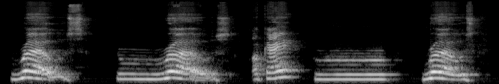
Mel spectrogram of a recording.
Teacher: You put the tip of your tongue a bit behind, okay, the point of articulation of the soft ra in Spanish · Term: post-alveolar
